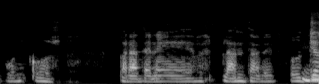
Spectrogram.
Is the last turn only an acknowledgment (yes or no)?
no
